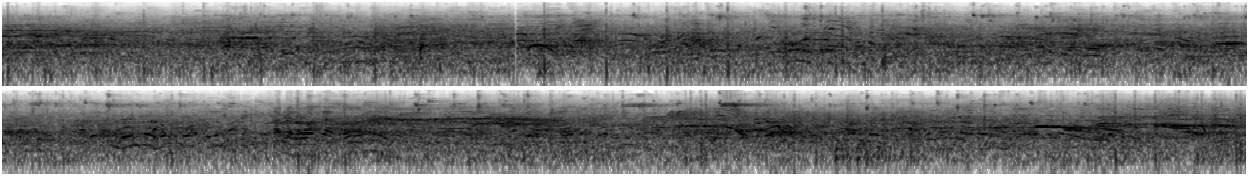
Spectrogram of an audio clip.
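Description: Sound of a basketball game in play: many voices from players and spectators talking and shouting over one another, and a basketball bouncing on the court. A brief high-pitched squeak comes a little past two-thirds of the way through.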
